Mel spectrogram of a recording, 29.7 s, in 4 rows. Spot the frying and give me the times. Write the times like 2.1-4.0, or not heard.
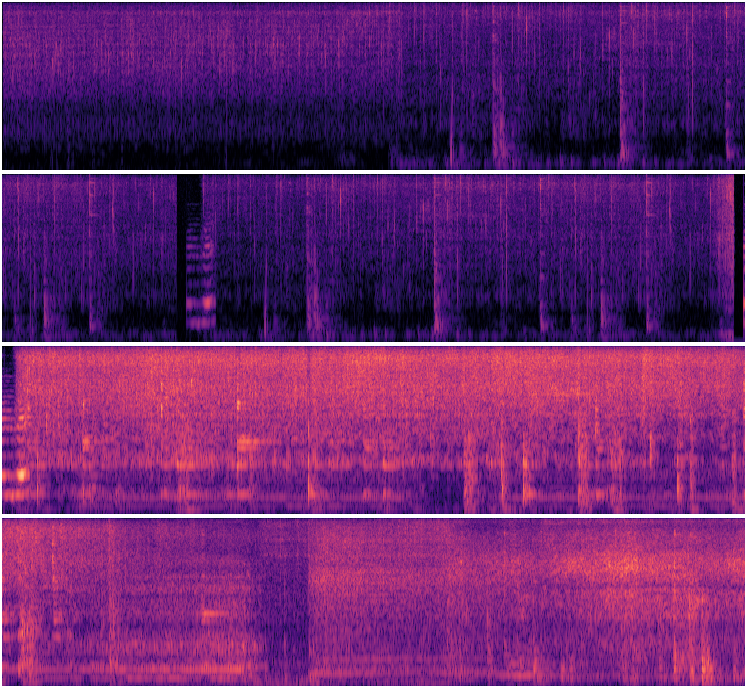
0.0-29.6.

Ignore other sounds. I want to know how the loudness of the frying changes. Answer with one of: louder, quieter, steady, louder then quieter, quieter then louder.
louder then quieter.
